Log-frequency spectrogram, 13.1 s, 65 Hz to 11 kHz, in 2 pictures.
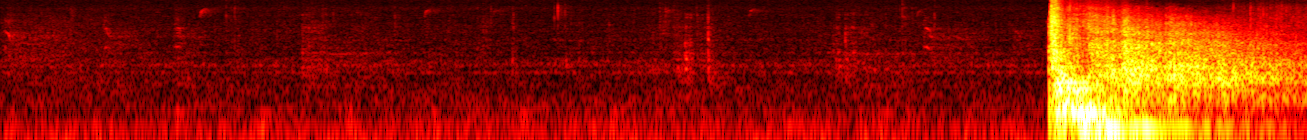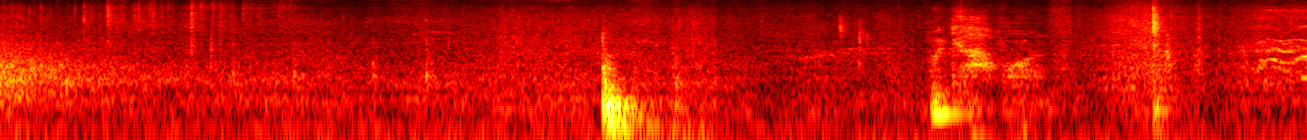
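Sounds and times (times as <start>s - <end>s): gunshot: 5.2s - 7.4s.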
